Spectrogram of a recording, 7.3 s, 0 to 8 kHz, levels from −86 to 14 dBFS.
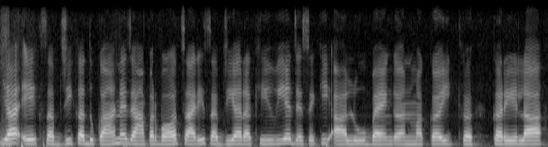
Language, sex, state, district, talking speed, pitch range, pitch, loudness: Hindi, female, Jharkhand, Ranchi, 165 wpm, 195-220 Hz, 205 Hz, -17 LUFS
